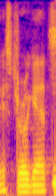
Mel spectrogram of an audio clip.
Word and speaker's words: Strogatz: Did I pronounce that right, by the way, Strogatz? – Yeah.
